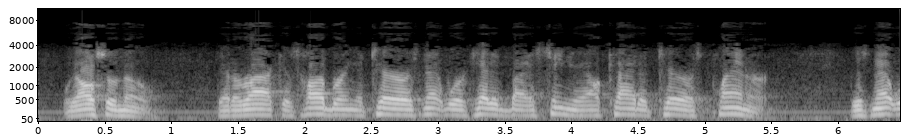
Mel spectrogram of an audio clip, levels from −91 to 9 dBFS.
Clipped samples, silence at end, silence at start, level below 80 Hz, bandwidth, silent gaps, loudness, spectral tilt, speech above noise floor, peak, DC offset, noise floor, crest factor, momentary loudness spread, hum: under 0.1%; 0 s; 0.2 s; -42 dBFS; 4.3 kHz; none; -16 LUFS; -10 dB/octave; 24 dB; 0 dBFS; under 0.1%; -39 dBFS; 16 dB; 8 LU; none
